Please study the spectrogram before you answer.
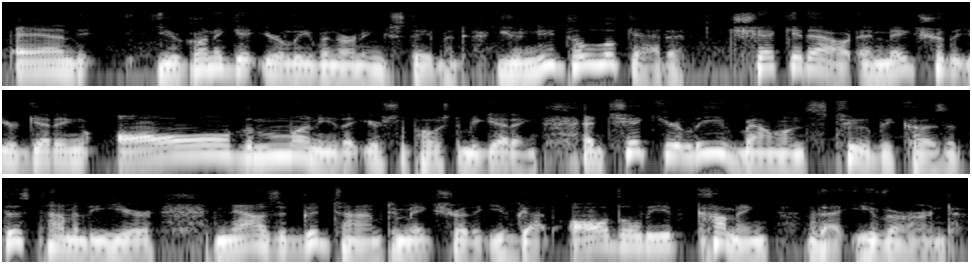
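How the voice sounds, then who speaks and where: A man's voice: mid-range voice, very animated, fairly quick, dry recording. An American man hosting a military radio request show with upbeat music-radio patter over a music bed. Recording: loud music bed under voice. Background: loud music.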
